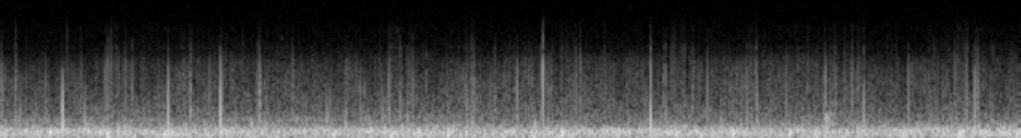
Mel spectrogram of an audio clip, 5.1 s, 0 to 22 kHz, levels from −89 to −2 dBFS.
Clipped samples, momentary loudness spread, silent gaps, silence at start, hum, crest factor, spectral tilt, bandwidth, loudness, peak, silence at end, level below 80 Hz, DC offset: under 0.1%; 2 LU; none; 0 s; none; 18 dB; -10 dB/octave; 6.4 kHz; -24 LUFS; -4 dBFS; 0 s; -32 dBFS; under 0.1%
